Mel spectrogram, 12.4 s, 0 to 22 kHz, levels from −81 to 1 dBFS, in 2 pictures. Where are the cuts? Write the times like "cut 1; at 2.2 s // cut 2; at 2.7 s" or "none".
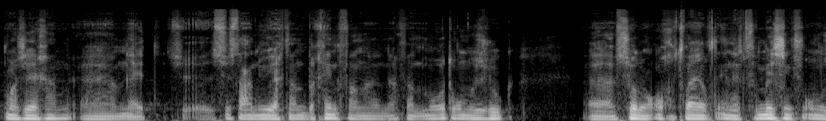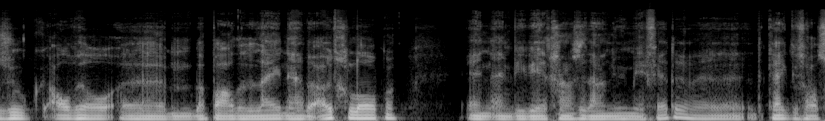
none

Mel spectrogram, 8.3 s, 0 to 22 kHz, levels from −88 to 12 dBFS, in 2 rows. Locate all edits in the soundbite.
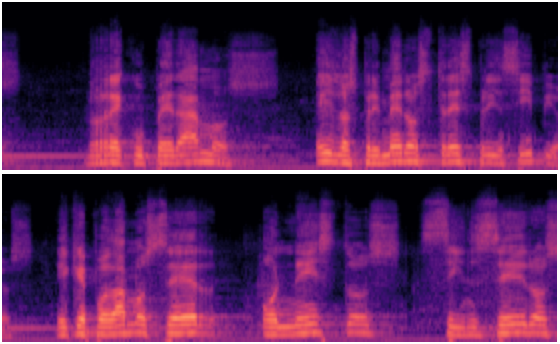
cut 1; at 2.2 s // cut 2; at 4.5 s // cut 3; at 7.2 s

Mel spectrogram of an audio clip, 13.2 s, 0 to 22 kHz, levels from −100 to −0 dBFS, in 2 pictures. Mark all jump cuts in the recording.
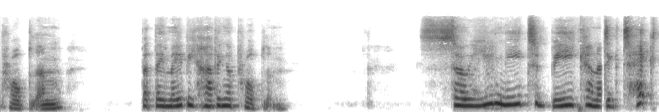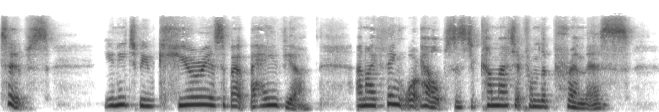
cut 1; at 6.0 s // cut 2; at 8.1 s // cut 3; at 10.8 s

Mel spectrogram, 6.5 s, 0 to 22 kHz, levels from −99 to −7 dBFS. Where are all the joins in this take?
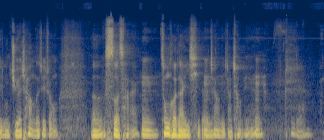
none

